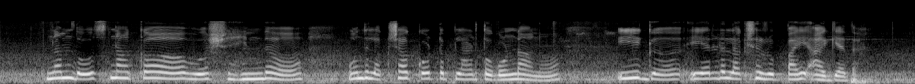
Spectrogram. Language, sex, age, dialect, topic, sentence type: Kannada, male, 25-30, Northeastern, banking, statement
